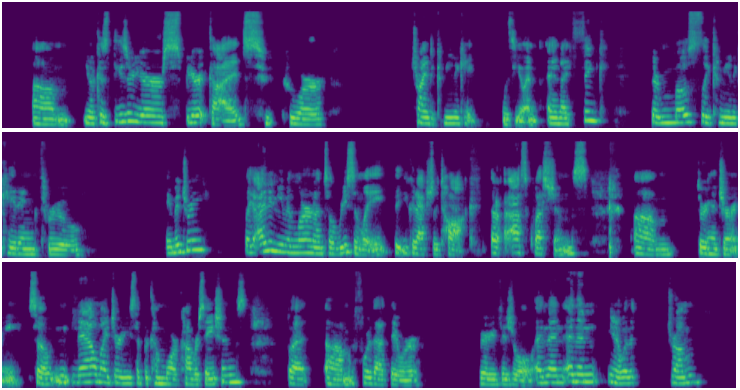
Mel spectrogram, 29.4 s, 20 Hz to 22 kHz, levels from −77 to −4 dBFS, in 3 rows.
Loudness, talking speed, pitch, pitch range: -21 LUFS, 145 wpm, 195 Hz, 170-220 Hz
